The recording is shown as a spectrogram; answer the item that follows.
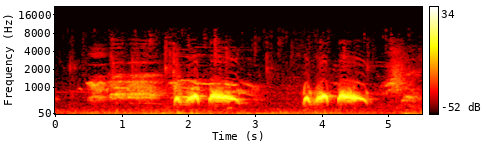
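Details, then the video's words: Two mellow, hollow cooing phrases from an aged spotted dove, over thirty years old and kept as an ornamental bird, each a quick pair of notes then a longer drawn coo, against soft background hiss. "CU GÁY CỤ hơn 30 năm tuổi !"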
